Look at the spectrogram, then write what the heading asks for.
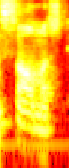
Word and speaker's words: psalmist: Joe Biden doesn't know the P in psalmist is silent, not the S."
